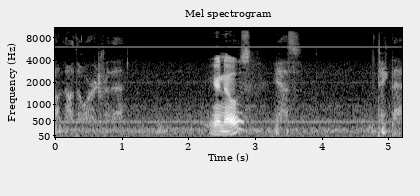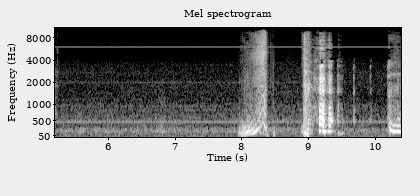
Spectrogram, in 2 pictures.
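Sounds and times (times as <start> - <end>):
speech: 2.3 - 3.7, 9.2 - 9.6, 10.2 - 10.3
zipper being pulled: 8.0 - 8.6.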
